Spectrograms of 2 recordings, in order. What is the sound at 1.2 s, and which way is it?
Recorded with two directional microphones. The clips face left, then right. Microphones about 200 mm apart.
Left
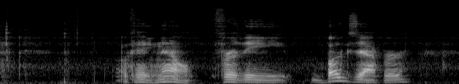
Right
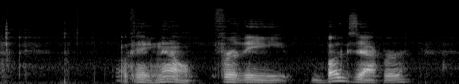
Speech, 5° right (ahead or behind).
